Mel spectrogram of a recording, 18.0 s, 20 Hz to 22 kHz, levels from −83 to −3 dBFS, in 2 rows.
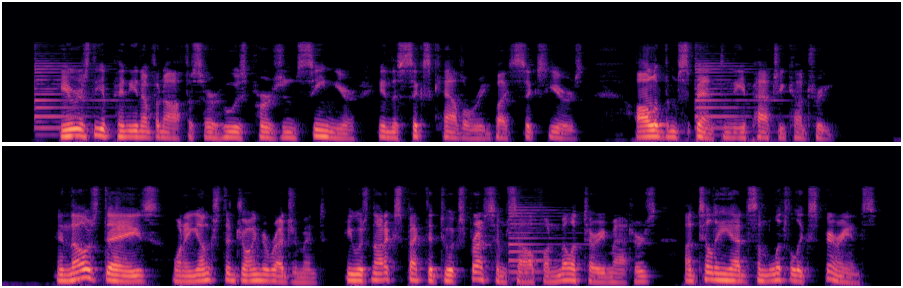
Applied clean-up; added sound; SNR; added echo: classical method log-MMSE.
